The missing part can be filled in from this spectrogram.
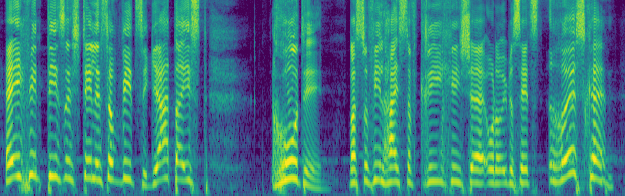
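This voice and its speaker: In a very high voice and without hurrying, a pastor preaches to his church. He narrates stories with animation, performing the quotes and stumbling into restarts and filler sounds.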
